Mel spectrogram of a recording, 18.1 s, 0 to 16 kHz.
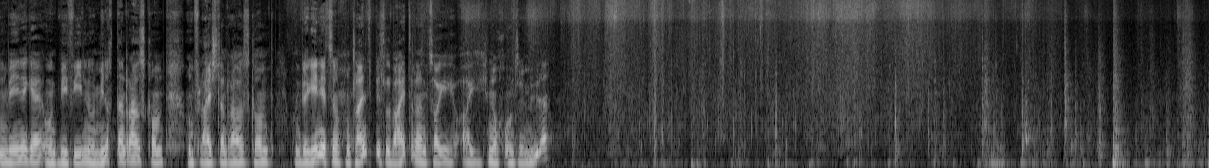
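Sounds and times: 
speech: 0.0s - 8.3s
faint noise: 0.0s - 18.1s
footsteps on wooden floorboards of a farm barn: 6.4s - 18.1s.

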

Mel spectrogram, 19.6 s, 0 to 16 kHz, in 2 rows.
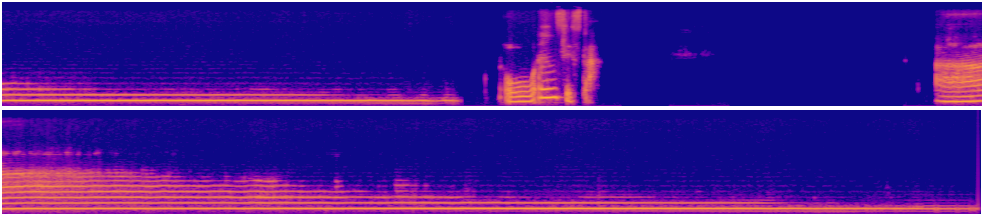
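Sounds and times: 
single voice chanting Om during a breathing exercise: 0.0s - 4.6s, 9.4s - 19.5s
speech: 5.1s - 6.0s, 9.4s - 9.9s.

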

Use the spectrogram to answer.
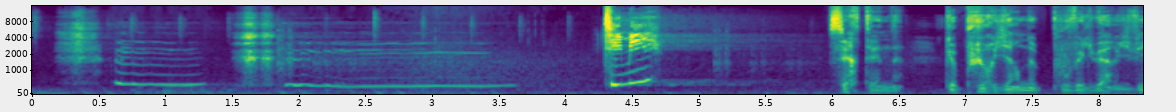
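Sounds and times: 
voice imitating someone sobbing: 0.2s - 3.7s
speech: 4.4s - 4.8s, 6.0s - 8.3s.

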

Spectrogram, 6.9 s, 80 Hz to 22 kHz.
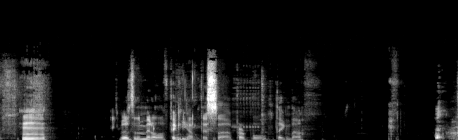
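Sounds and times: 
quiet breathy sound: 0.0s - 0.7s
speech: 0.3s - 0.8s, 1.8s - 4.7s
sharp loud sneeze: 0.4s - 0.7s.

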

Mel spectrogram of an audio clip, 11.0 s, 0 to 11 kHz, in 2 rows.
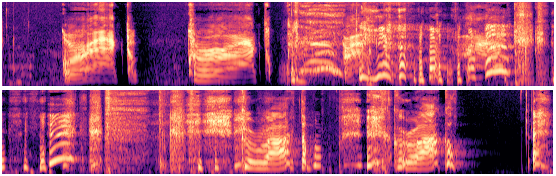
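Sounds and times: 
woman imitating raven calls: 0.6s - 2.7s
laughter: 2.9s - 6.4s
woman talking: 7.8s - 10.2s.

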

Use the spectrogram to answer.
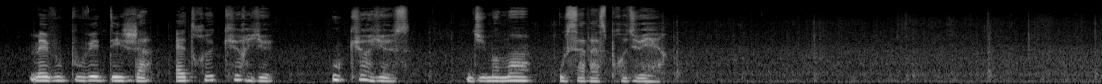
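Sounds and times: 
steady rain falling: 0.0s - 11.0s
speech: 0.3s - 6.8s.

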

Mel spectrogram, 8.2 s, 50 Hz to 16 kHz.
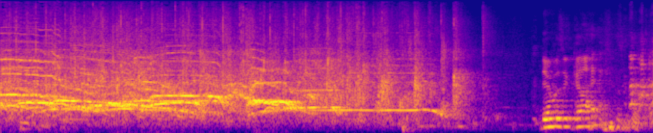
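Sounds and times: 
audience applause: 0.0s - 6.2s
speech: 6.8s - 7.8s
laughter: 7.5s - 8.1s.

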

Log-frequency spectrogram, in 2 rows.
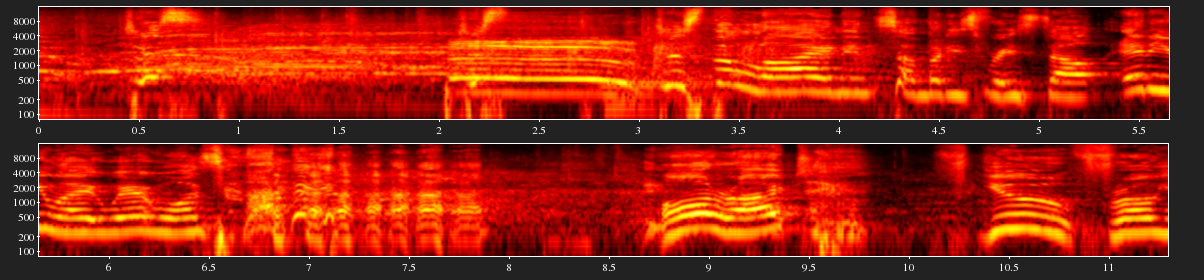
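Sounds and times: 
crowd cheering and whooping: 0.0s - 4.0s
speech: 2.0s - 2.4s, 3.6s - 8.0s, 8.7s - 9.8s, 10.4s - 11.2s
laughter: 6.5s - 11.0s.

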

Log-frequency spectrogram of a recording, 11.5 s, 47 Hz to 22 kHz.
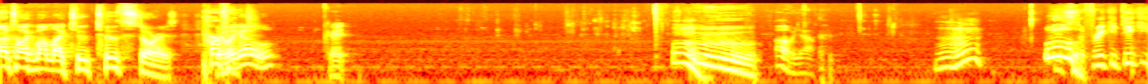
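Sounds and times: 
speech: 0.0s - 3.6s, 6.7s - 8.4s, 9.4s - 11.4s
person sipping a rum cocktail with faint wet slurps: 4.4s - 10.4s.

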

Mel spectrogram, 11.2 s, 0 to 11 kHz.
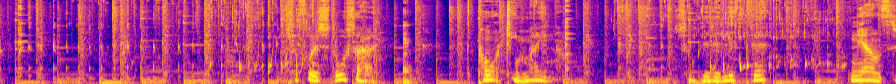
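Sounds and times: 
glass clinking: 0.0s - 3.9s, 7.0s - 10.6s
wine glugging and splashing into glasses: 1.0s - 4.2s, 7.6s - 11.1s
speech: 3.7s - 5.3s, 6.0s - 7.1s, 8.8s - 9.7s, 10.6s - 11.1s.

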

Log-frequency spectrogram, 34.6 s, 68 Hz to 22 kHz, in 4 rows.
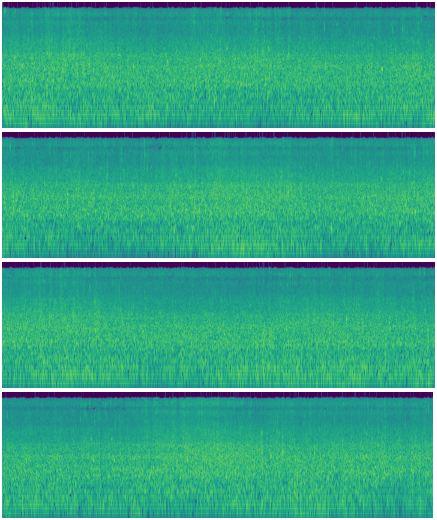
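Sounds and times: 
gentle waves washing against the shore at sunset: 0.0s - 34.6s.

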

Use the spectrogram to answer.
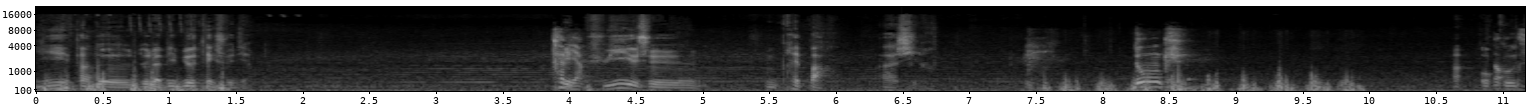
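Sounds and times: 
low rumbling wind gusts buffeting the microphone: 0.0s - 1.6s, 7.4s - 11.1s
speech: 0.1s - 1.8s, 3.9s - 6.8s, 7.4s - 8.7s, 10.8s - 11.1s.

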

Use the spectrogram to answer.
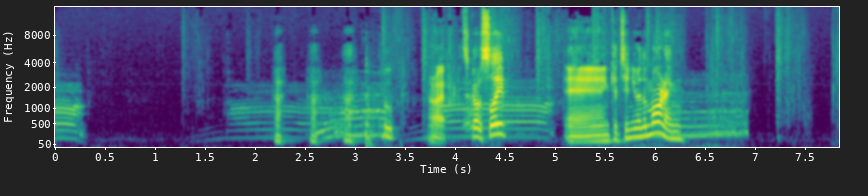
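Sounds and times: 
cow mooing: 1.7s - 5.0s, 6.2s - 7.0s
speech: 2.2s - 6.4s.

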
